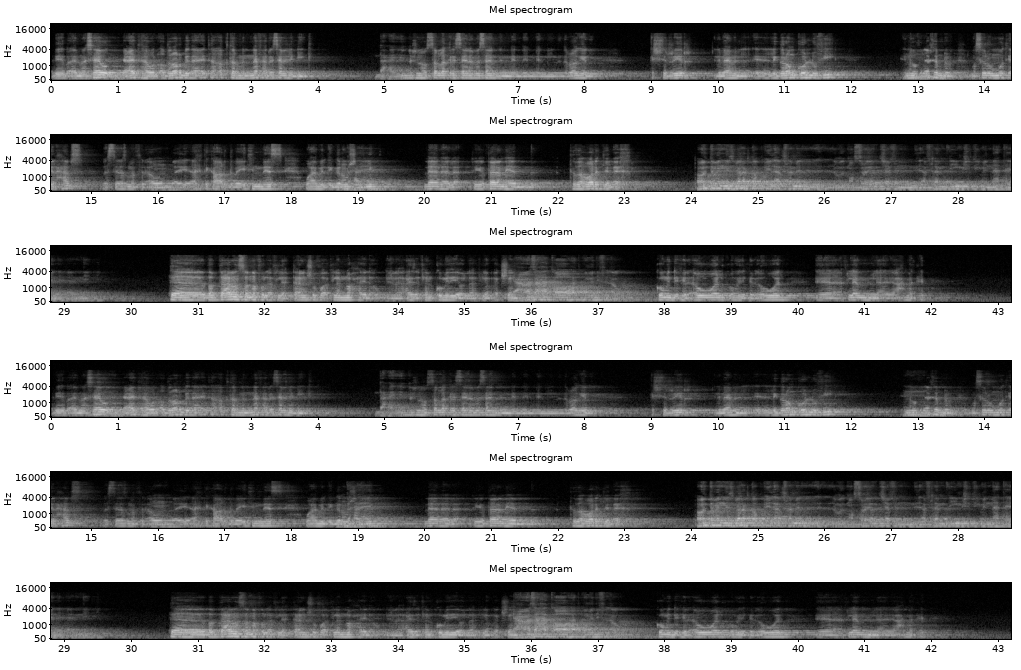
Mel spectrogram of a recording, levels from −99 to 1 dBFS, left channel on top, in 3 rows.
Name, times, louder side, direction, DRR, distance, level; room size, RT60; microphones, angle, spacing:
voice 1, 0.0-3.9 5.2-8.2 9.0-9.6 9.9-11.8 12.8-14.8 15.2-19.4 20.0-21.8 22.2-23.1 30.6-35.9 37.9-39.9 40.3-41.9, left 3 dB, 70° left, 0.8 m, -31 dB
voice 2, 0.6-1.0 4.8-5.3 12.8-13.2 15.9-16.2 18.7-19.2 24.1-29.4 35.7-37.4, equal, 40° right, 6.3 m, -35 dB
25.5 x 23.5 x 4.5 m
head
